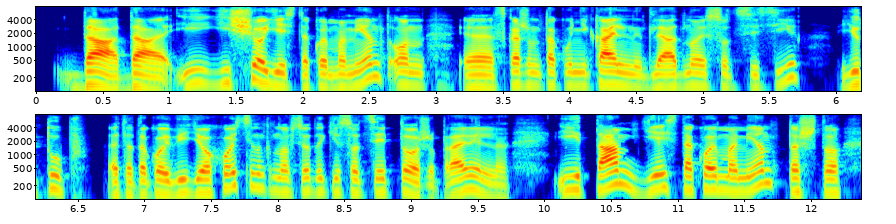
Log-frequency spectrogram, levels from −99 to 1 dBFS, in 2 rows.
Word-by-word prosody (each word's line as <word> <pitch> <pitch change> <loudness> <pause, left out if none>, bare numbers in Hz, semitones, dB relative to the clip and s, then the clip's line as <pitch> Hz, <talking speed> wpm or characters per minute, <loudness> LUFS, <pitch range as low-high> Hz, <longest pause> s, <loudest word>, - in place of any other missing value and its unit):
Да 115 0 +6
да. 110 -1 +4
И - - -11
ещё 150 +1 +1
есть 135 -4 -1
такой 120 +1 -4
момент. 140 - -3
Он, 135 -3 -2 0.2
э, 115 -1 -1
скажем 135 +1 -3
так, 135 0 -3
уникальный 135 -2 +3
для 120 +2 +1
одной 125 +1 -3
соцсети. 120 - -9 0.3
"Ютуб"- 140 +6 -5 0.3
это 125 +1 -5
такой 130 +1 -1
видео 140 +1 -1
хостинг, 185 +1 -4
но 150 -2 -5
всё-таки 145 +1 -8
соцсеть 140 +1 -6
тоже, 120 -8 -1
правильно? 130 -6 -1 0.3
И 165 +2 -6
там 205 +7 +7
есть 170 +3 -5
такой 165 +1 +2
момент, 160 +9 -3
то 150 - -1
что 140 -1 -3
140 Hz, 155 wpm, -24 LUFS, 125-155 Hz, 0.3 s, там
